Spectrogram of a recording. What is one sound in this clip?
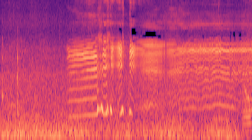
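A young child whines in a high voice.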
